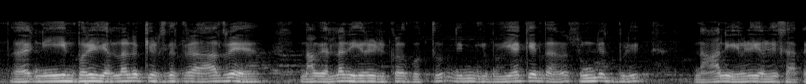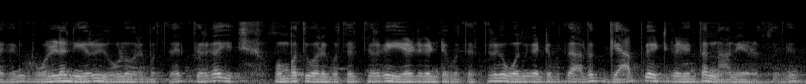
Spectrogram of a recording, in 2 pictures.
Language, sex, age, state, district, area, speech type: Kannada, male, 60+, Karnataka, Mysore, urban, spontaneous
